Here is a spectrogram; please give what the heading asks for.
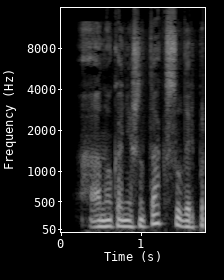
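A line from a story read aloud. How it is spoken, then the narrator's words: Embarrassed mumble. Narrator (Russian): пробормотал Сэм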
